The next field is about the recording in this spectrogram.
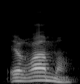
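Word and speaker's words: Arama: It is spelled like Yiddish, but it's not, he is not Yiddish, he's Spanish. Ayin Reish Aleph Mem Hey, Erama.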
